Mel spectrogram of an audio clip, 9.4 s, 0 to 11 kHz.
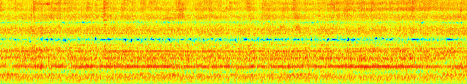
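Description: Case IH 5150 tractor's six-cylinder diesel engine running steadily under load, pulling a reversible mouldboard plough through the soil, with a steady whine above the engine note.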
